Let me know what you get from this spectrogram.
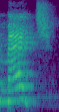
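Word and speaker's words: match: Now, फिर है मैच. मैच के अंदर भी टी साइलेंट है. आगे लिख लो टी साइलेंट.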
